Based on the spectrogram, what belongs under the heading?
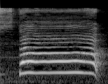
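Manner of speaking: high, loud, drawn-out yell; mock shouted stop. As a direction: holler it out as if halting someone. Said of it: "until somebody goes".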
